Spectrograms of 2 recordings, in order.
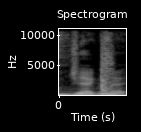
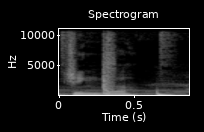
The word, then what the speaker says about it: Jegna: A lot of people pronounce it like Jenga, but it's not that board game.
